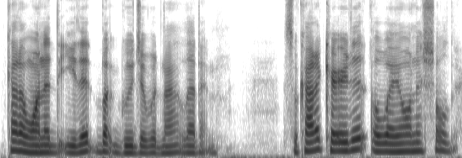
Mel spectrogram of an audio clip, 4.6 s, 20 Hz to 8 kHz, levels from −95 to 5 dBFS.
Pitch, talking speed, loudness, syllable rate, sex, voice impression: 145 Hz, 245 wpm, -19 LUFS, 6.8 syllables/s, male, masculine, adult-like, slightly relaxed, slightly weak, soft, muffled, slightly halting, slightly raspy, slightly calm, friendly, kind, modest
